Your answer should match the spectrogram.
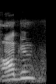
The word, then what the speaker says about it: Ogden: Is it Ogden? Yes, Pronounce sir.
